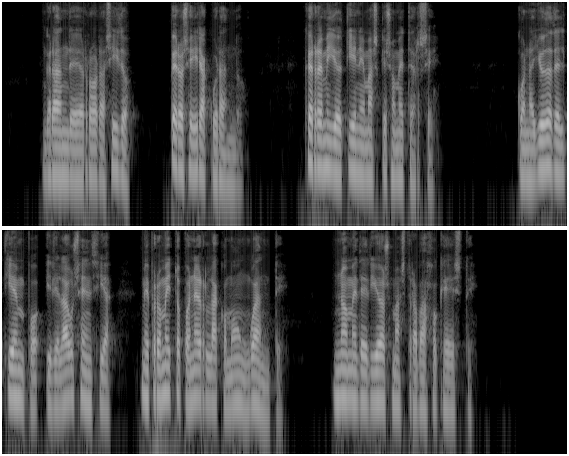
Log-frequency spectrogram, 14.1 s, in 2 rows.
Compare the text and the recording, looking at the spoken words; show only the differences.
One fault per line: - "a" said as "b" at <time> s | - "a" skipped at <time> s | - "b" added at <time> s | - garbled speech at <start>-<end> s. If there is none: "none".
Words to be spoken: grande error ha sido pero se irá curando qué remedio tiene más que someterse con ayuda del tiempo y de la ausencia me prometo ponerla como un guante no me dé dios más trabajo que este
none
